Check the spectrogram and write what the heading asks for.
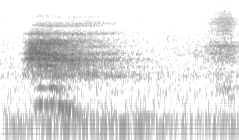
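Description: A woman's breathy exhale, a sigh, starting about a quarter second in and fading out over about a second.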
